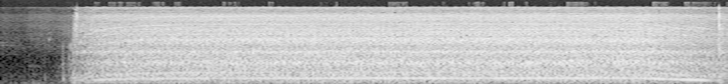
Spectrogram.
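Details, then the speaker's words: Koryo mixer grinder after repair for loud noise and overload tripping: smooth, steady motor whine at one pitch, no rattle or grinding, winding down evenly; runs clean. "तो दोस्तों देखा आपने mixer को चालू करने पर कोई भी आवाज नहीं आ रही है। इसका मतलब यह मिक्सर अच्छी तरह से बन चुका है।"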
